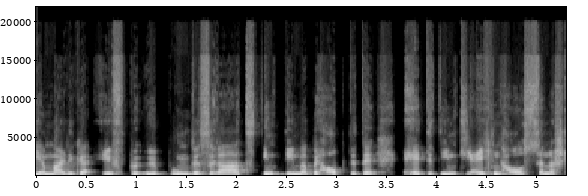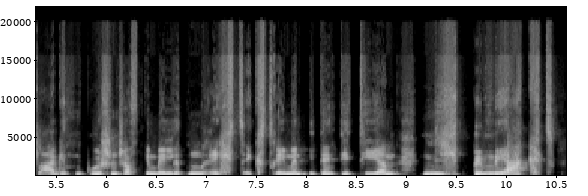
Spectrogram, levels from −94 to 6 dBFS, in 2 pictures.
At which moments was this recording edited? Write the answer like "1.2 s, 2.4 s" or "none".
2.2 s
